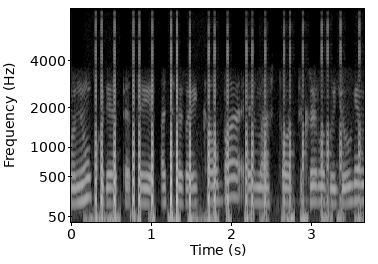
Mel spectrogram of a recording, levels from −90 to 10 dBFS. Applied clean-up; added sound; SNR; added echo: none; Telephone; -5 dB; none.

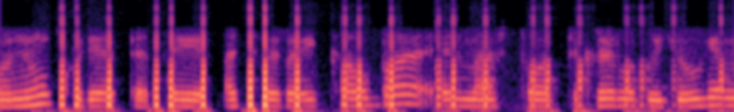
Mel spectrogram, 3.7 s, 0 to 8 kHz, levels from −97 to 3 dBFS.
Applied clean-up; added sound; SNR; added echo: neural mask model RNNoise.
